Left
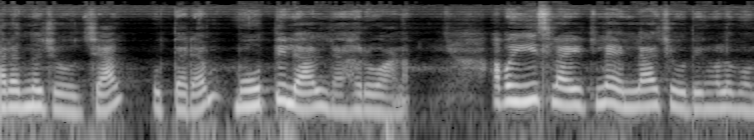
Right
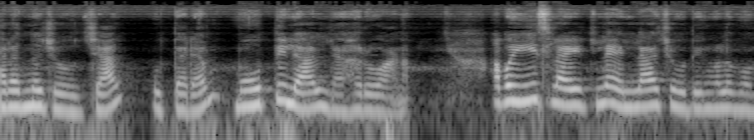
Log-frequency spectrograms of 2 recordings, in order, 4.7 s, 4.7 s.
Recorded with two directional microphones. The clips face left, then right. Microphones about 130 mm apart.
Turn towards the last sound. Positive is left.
turn(degrees=25)  # may be behind; listen again after turning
